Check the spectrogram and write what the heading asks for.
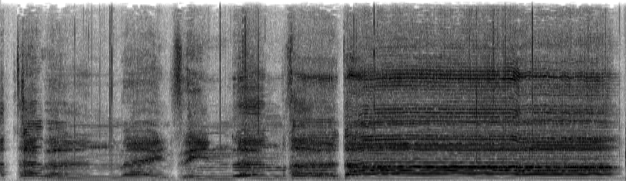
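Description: A group of voices singing a Dutch song unaccompanied in close harmony, phrase by phrase, ending on one long held chord about halfway through.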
